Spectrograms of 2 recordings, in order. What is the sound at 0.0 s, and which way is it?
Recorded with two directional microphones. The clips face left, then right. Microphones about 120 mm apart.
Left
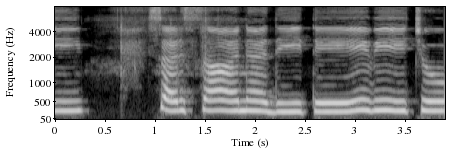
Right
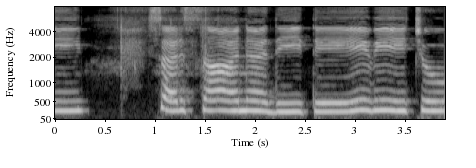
Female singing, 30° left (ahead or behind).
